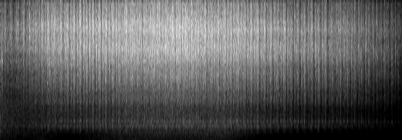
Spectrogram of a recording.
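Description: Asalato (kashaka) shaken in a fast, continuous rattle of its seeds, building up to a peak about three seconds in and then fading away.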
